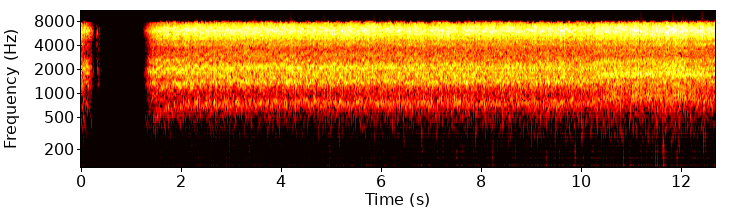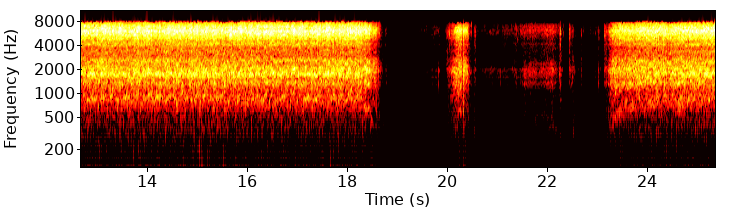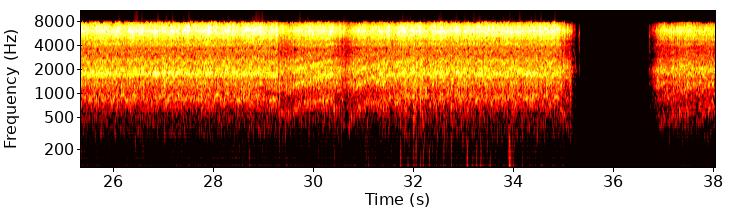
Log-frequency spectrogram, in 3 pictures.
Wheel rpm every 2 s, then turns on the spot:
60, 190, 200, 200, 200, 220, 220, 230, 200, 50, 10, 60, 220, 240, 210, 180, 230, 110, 90.
20-22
